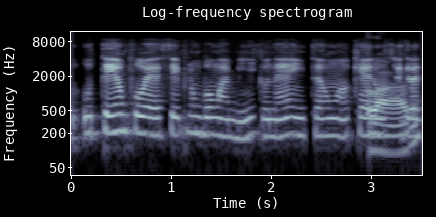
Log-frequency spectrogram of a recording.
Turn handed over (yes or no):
no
